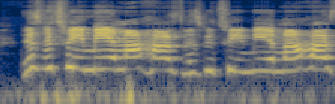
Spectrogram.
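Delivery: put-on shrill yelling. Retelling a relative yelling that it is not their business: imitating her yelling. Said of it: "she's yelling at me".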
